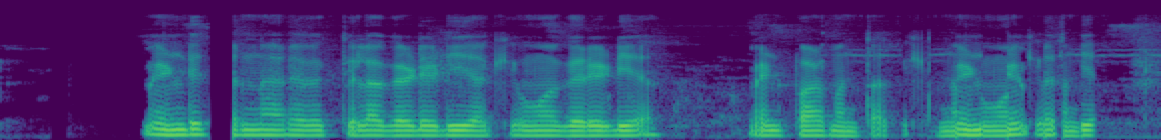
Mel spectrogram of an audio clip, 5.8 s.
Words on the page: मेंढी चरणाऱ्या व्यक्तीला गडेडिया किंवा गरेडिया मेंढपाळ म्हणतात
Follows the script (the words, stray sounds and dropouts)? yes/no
no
